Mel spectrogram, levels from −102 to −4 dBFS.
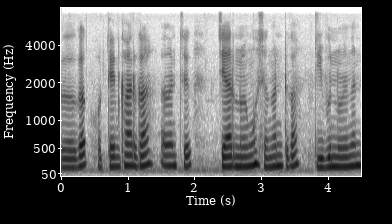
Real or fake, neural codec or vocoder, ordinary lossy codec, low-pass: real; none; none; 7.2 kHz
